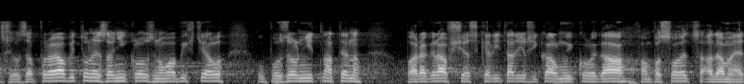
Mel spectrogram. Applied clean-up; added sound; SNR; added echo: none; none; none; none.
